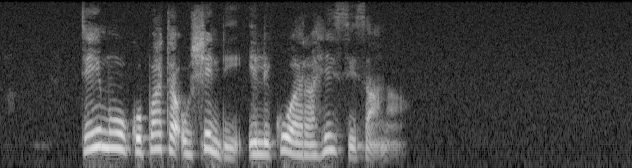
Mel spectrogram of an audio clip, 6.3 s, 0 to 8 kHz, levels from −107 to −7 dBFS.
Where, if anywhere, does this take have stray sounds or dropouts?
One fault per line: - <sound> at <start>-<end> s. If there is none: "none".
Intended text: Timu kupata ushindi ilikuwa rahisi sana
none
